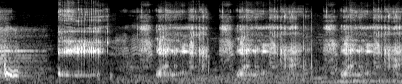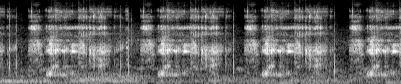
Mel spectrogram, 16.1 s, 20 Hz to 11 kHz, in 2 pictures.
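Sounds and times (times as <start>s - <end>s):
person belching: 1.2s - 16.0s.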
